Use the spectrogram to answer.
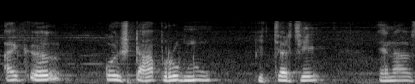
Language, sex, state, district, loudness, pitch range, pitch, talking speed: Gujarati, male, Gujarat, Gandhinagar, -16 LUFS, 180-200 Hz, 195 Hz, 130 wpm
